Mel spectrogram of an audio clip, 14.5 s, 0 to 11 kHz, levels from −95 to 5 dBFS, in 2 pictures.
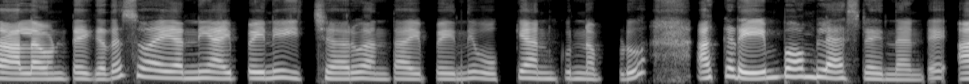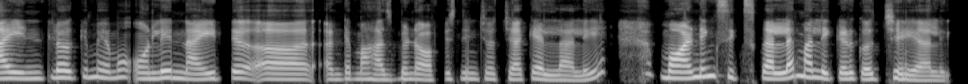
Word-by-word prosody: చాలా 220 -1 +7
ఉంటాయి 225 0 -1
గదా 215 +6 -1
సో 340 - -3
అయన్నీ 255 -1 +3
అయిపోయినియి, 245 +3 +1
ఇచ్చారు. 230 0 -3
అంతా 215 0 -8
అయిపోయింది 220 +2 -4
ఓకే 260 +5 -5
అనుకున్నప్పుడు, 225 -1 -6 0.5
అక్కడేం 255 -4 +5
బాంబ్ 305 -1 +3
బ్లాస్ట్ 250 -3 -1
అయిందంటే 195 -1 -5 0.2
ఆ - - +8 0.2
ఇంట్లోకి 260 +4 -3
మేము 270 +2 -4
ఓన్లీ 245 +4 +1 0.2
నైట్ 225 +4 +1 0.3
ఆహ్, 210 -1 +2 0.2
అంటే 225 +3 -8
మా 215 - -3
హస్బెండ్ 205 +2 -3
ఆఫీస్ 205 +4 -12
నుంచొచ్చాకెళ్ళాలి. 205 -3 -3 0.6
మార్నింగ్ 295 +7 +5
6 270 -5 -5
కల్లా 230 +4 +6
మళ్ళీ 275 -4 +2
ఇక్కడికొచ్చేయాలి. 205 -6 -2
230 Hz, 130 wpm, -21 LUFS, 215-250 Hz, 0.6 s, ఆ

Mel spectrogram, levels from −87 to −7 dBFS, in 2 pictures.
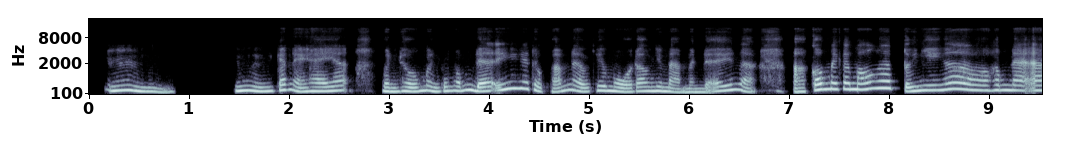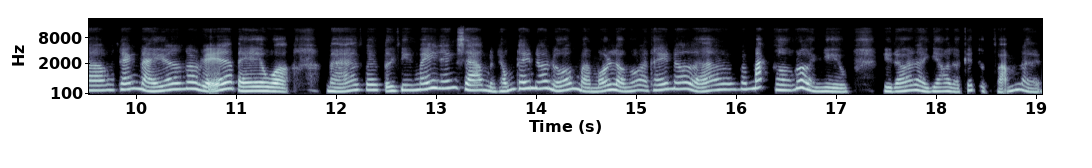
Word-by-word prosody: Ứm, 240 -6 -2 0.2
ừm. 195 -6 -2 0.6
Ừm, 225 -3 +2
cách 270 +1 0
này 210 -8 -1
hay 215 +1 +2
á. 250 +2 -2 0.3
Bình 205 -3 +1
thường 215 +2 +1
mình 210 -5 -1
cũng 220 +2 -2
hổng 250 +3 +1
để 215 +1 +3
ý 335 +5 +1
cái 345 - 0
thực 250 - -3
phẩm 195 +8 -3
nào 210 -8 -1
theo 240 -1 0
mùa 200 -5 +2
đâu. 215 +2 -1
Nhưng 220 -1 +2
mà 180 -4 -2
mình 175 0 -4
để 210 +4 -3
ý 255 +4 +1
là, 270 -11 -2 0.4
à, 185 +1 -1
có 285 +2 +4
mấy 315 0 +2
cái 320 0 +2
món 315 +3 +2
á, 370 - +3 0.2
tự 205 - +1
nhiên 260 +4 +1
á 305 - +1 0.4
hôm 265 0 0
nay 255 -1 0
a, 255 0 +1
tháng 310 +3 0
này 230 -7 +2
á 295 +4 +2
nó 340 -1 +2
rẻ 285 +8 +4
bèo 225 0 +4
à, 200 -3 +4 0.4
mà 210 -2 +1
á 250 +6 -1
sao 275 -1 +1
tự 220 - +1
nhiên 270 0 0
mấy 330 +6 +2
tháng 375 +2 -2
sau 270 -6 +1
mình 220 -5 -1
hổng 215 +9 -1
thấy 345 +2 +1
nó 360 0 0
nữa, 275 -1 0
mà 205 - -1
mỗi 205 +6 0
lần 220 -7 +1
á 235 - -3
là 250 - -4
thấy 275 +4 -1
nó 330 0 -1
là 210 -9 0
á 260 +5 -1 0.2
nó 315 - -3
mắc 380 +4 +2
hơn 270 -1 0
rất 385 0 +3
là 270 - 0
nhiều, 200 -3 -1 0.4
thì 205 - 0
đó 215 +5 0
là 265 -3 0
do 210 +1 -1
là 185 -3 -4
cái 255 - -5
thực 205 - -11
phẩm 235 +6 -3
là 270 -6 -3
245 Hz, 260 wpm, -22 LUFS, 210-285 Hz, 0.6 s, có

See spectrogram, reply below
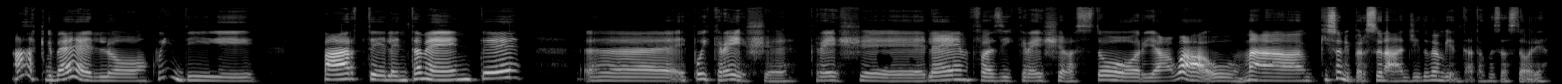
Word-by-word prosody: Ah, - - +1
che 205 -4 -8
bello! 170 -5 -1
Quindi 185 - -8 0.6
parte 240 -2 +6
lentamente, 235 +8 +3 0.6
ehm, 175 -2 -3
e 180 - -14
poi 245 -1 -5
cresce, 155 -8 -3
cresce 170 -4 -6
l'enfasi, 190 -4 -1
cresce 170 +1 -6
la - - -9
storia. 170 -3 -4
Wow, 165 -4 +3
ma 170 0 +4
chi 215 - -12
sono 240 +4 +2
i - - -11
personaggi? 175 -3 0
Dov'è 185 +3 -6
ambientata 170 -5 -9
questa 155 0 -12
storia? 145 0 -9
180 Hz, 95 wpm, -23 LUFS, 165-210 Hz, 0.6 s, parte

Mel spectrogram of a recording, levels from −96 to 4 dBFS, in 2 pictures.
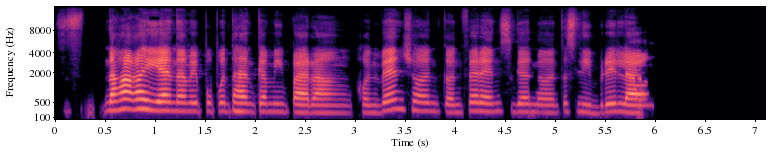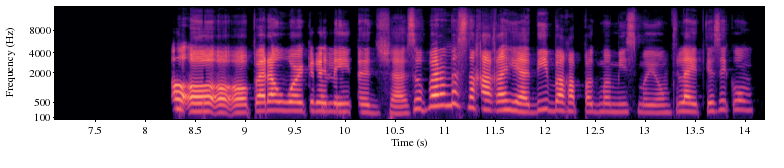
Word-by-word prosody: s 240 0 -11 0.2
nakakahiya 265 -1 +6
na 245 0 0
may 240 - -3
pupuntahan 240 0 -4
kaming 230 0 -7
parang 205 -2 -2
convention, 250 +3 -3
conference 230 +2 -5
ganon 215 -2 -9
tapos 235 +2 -7
libre 210 +1 -5
lang. 205 -3 +1 2.4
Oo, 235 -6 +5 0.2
oo 205 0 +1
parang 260 +1 +4
work 255 -1 -1
related 230 -4 -3
siya. 190 -1 -6
So 305 +9 -5
parang 385 +7 +4
mas 390 -6 -4
nakakahiya 270 -7 +1
'di 280 +2 -2
ba, 255 0 -1
kapag 230 -2 -7
ma-miss 225 0 -11
mo 215 - -16
yung 210 0 -12
flight 235 0 -2
kasi 245 +4 -10
kung 280 -1 -14
235 Hz, 135 wpm, -21 LUFS, 215-260 Hz, 2.4 s, nakakahiya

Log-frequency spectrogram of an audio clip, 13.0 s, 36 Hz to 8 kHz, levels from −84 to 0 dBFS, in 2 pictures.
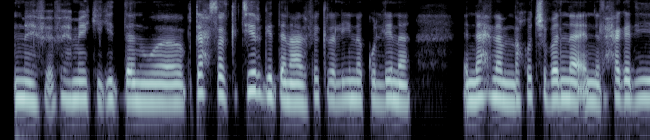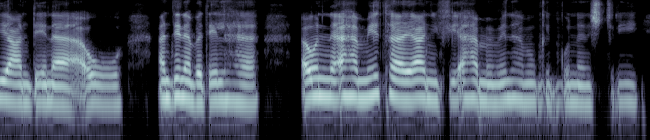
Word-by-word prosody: ما 175 -2 0
ف 155 - -8
فاهماكِ 170 0 -3
جدًا 165 0 -2
وبتحصل 160 +8 0
كتير 235 +6 -1
جدًا 185 -6 0
على 155 -2 +1
فكرة 170 +1 -8
لينا 170 +1 -3
كُلّنا 165 -1 -2 0.5
إن 165 +2 +1
إحنا 185 -1 +1
ما 165 - +1
بناخُدش 185 +4 0
بالنا 175 0 +2
إن 165 -2 -1
الحاجة 180 +3 -1
دي 175 0 0
عندنا 155 -2 +2
أو 145 0 -2 0.4
عندنا 175 0 +3
بديلها، 155 -1 -1 0.4
أو 180 +3 +6
إن 190 -1 +2
أهمّيتها 190 0 +4
يعني 175 0 +4
في 170 +2 -4
أهَم 175 -1 -1
منها 165 +2 -2
ممكن 160 -1 -7
كُنّا 150 0 -5
نشتريه، 150 +2 -5
170 Hz, 150 wpm, -23 LUFS, 155-180 Hz, 0.5 s, أو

